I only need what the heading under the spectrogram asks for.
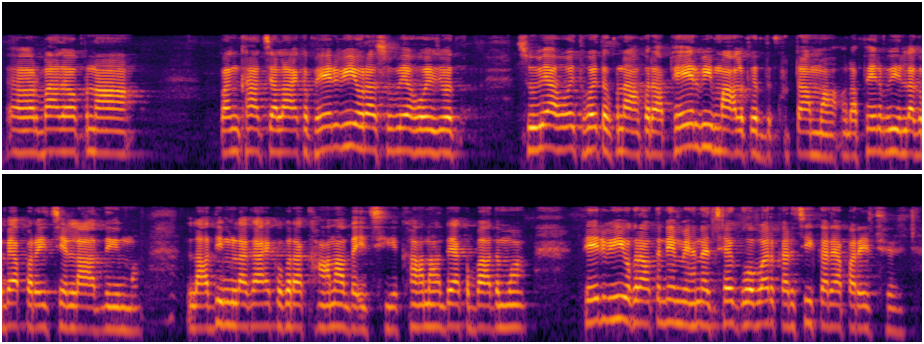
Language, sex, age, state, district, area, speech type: Maithili, female, 30-45, Bihar, Begusarai, rural, spontaneous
